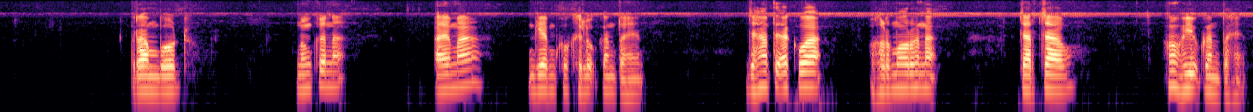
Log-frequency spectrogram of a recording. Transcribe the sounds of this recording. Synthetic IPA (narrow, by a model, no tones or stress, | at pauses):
ɡɾambɔɖ | nɔŋkanaʔ | ajma | ɡɛmkɔkʰɛlɔʔkant̪aɦɛ̃t̪̚ | d͡ʒaɦãt̪ɛakɔwaʔ | ɦɔɽmɔɾnaʔ | t͡ʃaɾt͡ʃaw | hɔ̃ɦujuʔkant̪aɦɛ̃t̪̚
